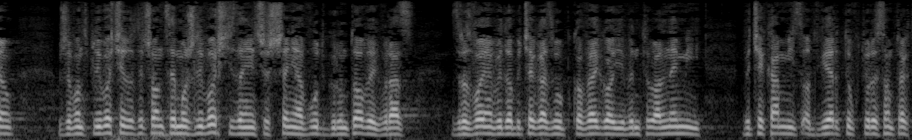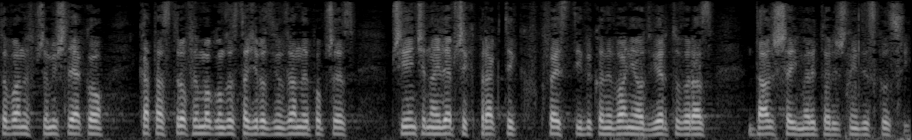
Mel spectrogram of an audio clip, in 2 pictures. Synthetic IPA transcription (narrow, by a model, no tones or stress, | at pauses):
ɛ | ʐɛvɔnt̪plʲivɔɕt͡ɕid̪ɔt̪ɘt͡ʂɔnt̪sɛmɔʐlʲivɔɕt͡ɕizaɲɛt͡ʂɘʂt͡ʂɛɲavwud̪ɡɾunt̪ɔvɘɣvɾazː | ɾɔzvɔjɛmvɘd̪ɔbɘt͡ɕaɡazwupkɔvɛɡɔiɛvɛnt̪ualnɘmʲi | vɘt͡ɕɛkamʲizɔd̪vʲjɛɾt̪ufkt̪uɾɛsɔ̃w̃t̪ɾak̚t̪ɔvanɛfpʂɛmɘɕlɛjakɔ | kat̪ast̪ɾɔfɘmɔɡɔ̃w̃zɔst̪at͡ɕɾɔzvʲjɔ̃w̃zanɛpɔpʂɛs | pʂɘjeɲt͡ɕɛnajlɛpʂɘxpɾakt̪ɘkfkfɛst̪ʲjivɘkɔnɘvaɲaɔd̪vʲjɛɾt̪ufɔɾaz | d̪alʂɛjmɛɾɘt̪ɔɾɘt͡ʂnɛjd̪ɘskusʲji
